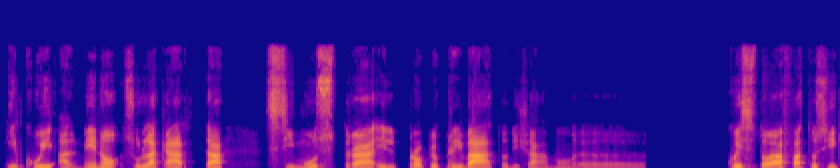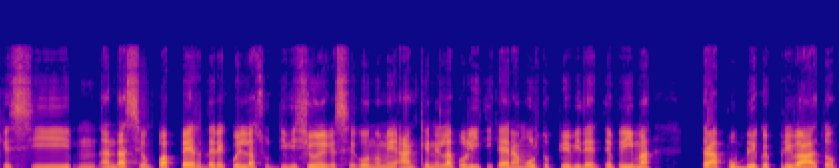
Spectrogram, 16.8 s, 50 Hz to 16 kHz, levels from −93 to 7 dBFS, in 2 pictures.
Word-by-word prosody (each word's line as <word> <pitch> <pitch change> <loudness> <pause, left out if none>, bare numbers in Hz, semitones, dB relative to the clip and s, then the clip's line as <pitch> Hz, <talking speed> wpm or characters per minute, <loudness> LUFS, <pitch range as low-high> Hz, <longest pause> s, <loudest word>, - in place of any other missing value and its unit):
in 110 -3 -11
cui, 95 -1 -2
almeno 100 +3 -3
sulla 100 -1 0
carta, 90 0 +1 0.4
si 100 - -6
mostra 105 +1 0
il 90 -1 -9
proprio 105 -1 -3
privato, 90 -4 +3
diciamo, 85 0 -13
ehm, 85 -1 -21 0.8
questo 155 0 -1
ha 110 - +6
fatto 110 +6 -2
sì 135 -5 -8
che 100 - -8
si, 100 -1 -5
mhmm, 95 -2 -11
andasse 100 +1 +1
un 95 - -7
po' 145 - +5
a 155 - +3
perdere 105 -3 +3
quella 95 -2 +1
suddivisione 95 +6 -1
che 90 - -5
secondo 115 +5 -4
me, 100 -3 -1
anche 110 +2 0
nella 100 -1 +2
politica 95 -4 -3
era 85 0 +4
molto 105 +5 -4
più 100 - -5
evidente 95 +4 -1
prima, 95 -2 +2 0.5
tra 105 -1 +6
pubblico 105 -2 -1
e - - -2
privato. 85 -3 +4
100 Hz, 145 wpm, -24 LUFS, 95-105 Hz, 0.8 s, ha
